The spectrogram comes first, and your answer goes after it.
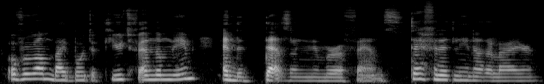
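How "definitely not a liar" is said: usual speaking voice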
